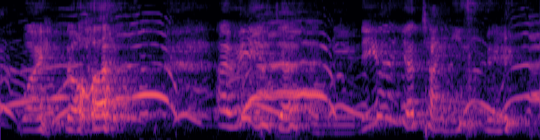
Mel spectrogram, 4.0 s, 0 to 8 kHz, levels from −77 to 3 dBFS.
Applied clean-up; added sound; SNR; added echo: none; Cheering; 1 dB; reverberation time 0.9 s.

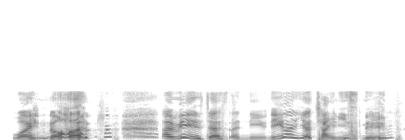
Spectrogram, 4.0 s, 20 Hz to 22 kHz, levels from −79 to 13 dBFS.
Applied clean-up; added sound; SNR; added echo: none; none; none; none.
